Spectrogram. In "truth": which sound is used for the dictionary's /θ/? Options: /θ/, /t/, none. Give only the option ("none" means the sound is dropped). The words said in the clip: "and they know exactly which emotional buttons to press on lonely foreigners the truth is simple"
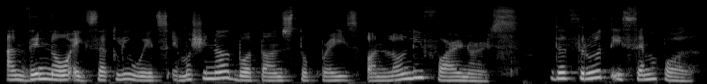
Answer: /t/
